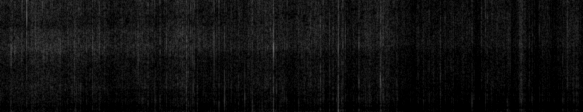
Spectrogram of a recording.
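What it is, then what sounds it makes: Coconut coir door mat. Long nails of both hands scratch and drag across the bristly surface of a large, flat coconut coir door mat. The result is a continuous dry, crackling rustle with a dense, rumbling low end, dotted with sharp little ticks and clicks that sound almost like rain pattering on a surface.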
